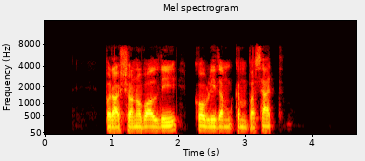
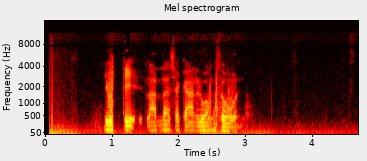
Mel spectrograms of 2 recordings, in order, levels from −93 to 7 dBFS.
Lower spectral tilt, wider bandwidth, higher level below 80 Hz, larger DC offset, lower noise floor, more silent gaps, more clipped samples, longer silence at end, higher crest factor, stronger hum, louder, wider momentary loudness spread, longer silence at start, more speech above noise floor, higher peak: second, -6 dB/octave vs -7.5 dB/octave; second, 8 kHz vs 11 kHz; second, -52 dBFS vs -44 dBFS; neither; first, under -90 dBFS vs -57 dBFS; neither; neither; second, 1.3 s vs 1.45 s; about the same, 18 dB vs 20 dB; second, none vs 50 Hz at -40 dBFS; first, -19 LUFS vs -24 LUFS; second, 9 LU vs 15 LU; first, 0.9 s vs 0.05 s; first, over 72 dB vs 34 dB; first, -2 dBFS vs -6 dBFS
